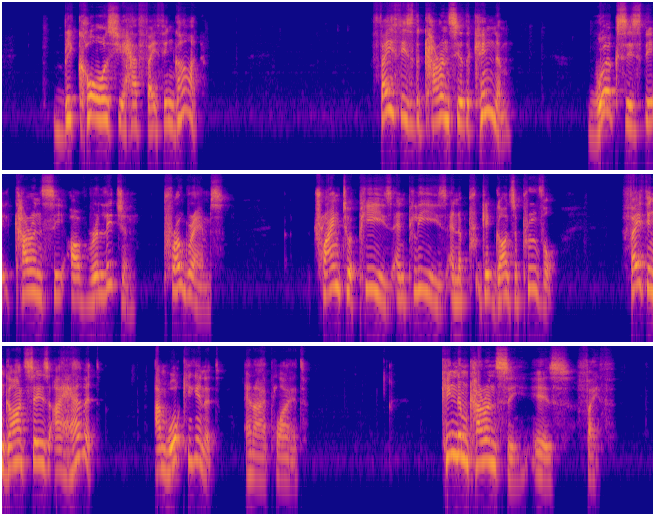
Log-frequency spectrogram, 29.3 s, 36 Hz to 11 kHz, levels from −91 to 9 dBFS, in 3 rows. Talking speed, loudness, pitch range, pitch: 100 wpm, -19 LUFS, 175-230 Hz, 205 Hz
